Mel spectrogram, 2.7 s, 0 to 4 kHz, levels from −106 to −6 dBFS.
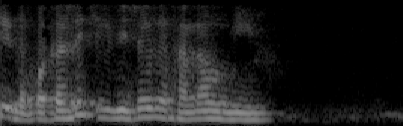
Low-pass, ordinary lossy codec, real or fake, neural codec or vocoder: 3.6 kHz; AAC, 16 kbps; fake; codec, 16 kHz, 2 kbps, FreqCodec, smaller model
